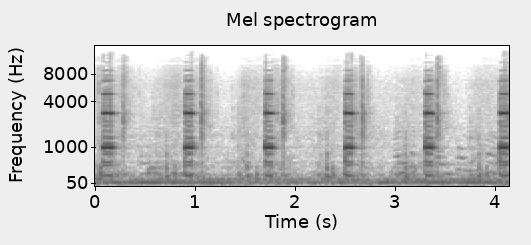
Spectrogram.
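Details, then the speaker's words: ZOLL AED Plus Trainer2 in a simulated training scenario with the CPR metronome on: regular electronic beeps about 75 per minute pacing chest compressions after a shock, with low room hum; AED CPR metronome beeps. "the two middle buttons can only be used during the CPR interval while the trainer - unit is beeping in a scenario with the CPR metronome on"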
